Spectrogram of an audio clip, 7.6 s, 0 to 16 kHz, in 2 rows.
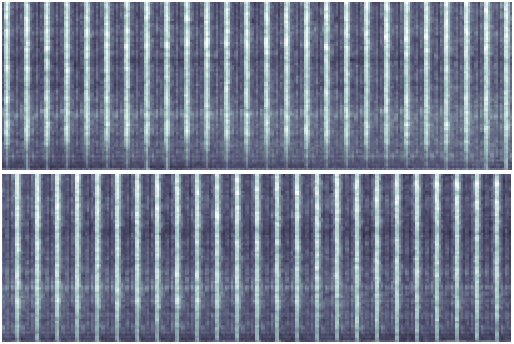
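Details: Renault Trafic 1.9 engine: loud, sharp, regular knock about three per second over the idle clatter; it still pulls normally, and a strong burnt-oil smell blows from the left side when the throttle is pressed. Cause not found.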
